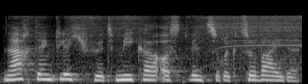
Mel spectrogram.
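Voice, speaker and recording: Woman narrating calmly over music. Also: mid-range voice, unhurried. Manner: calm storytelling. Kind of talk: scripted narration of a radio play.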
